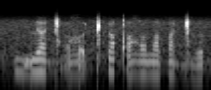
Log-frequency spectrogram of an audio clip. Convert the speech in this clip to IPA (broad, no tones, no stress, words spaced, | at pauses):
ʎḭlʲaɡ͡ǁa̰ ʁə̰ǁʰʉ qʼəʁʉðˤɪpa ɡ͡ǁə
